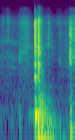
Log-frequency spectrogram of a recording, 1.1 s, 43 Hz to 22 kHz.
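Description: A single solid thump sounds from a drawer or cabinet being shut inside a 2019 Winnebago Minnie Plus bunkhouse travel trailer, followed by a lighter knock, close and brief.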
